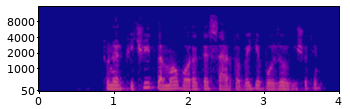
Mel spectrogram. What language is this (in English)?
Persian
